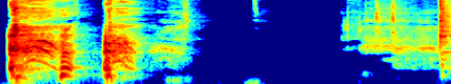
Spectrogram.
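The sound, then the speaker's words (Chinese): Coughing after choking on a sip of water: a cluster of sharp, harsh coughs in quick succession, then a quiet pause and one more cough. “我刚刚不小心喝水呛到。”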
